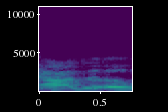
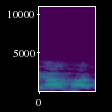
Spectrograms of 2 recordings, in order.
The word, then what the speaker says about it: Aja: A lot of people do call me Aja. When I was in California, they called me Aja because of the J.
